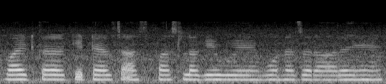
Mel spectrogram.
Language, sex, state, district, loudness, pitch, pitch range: Hindi, female, Uttar Pradesh, Lalitpur, -15 LUFS, 220 Hz, 215-220 Hz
